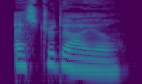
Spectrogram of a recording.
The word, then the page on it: estradiol: American English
